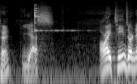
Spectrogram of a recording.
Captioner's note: ding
